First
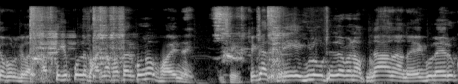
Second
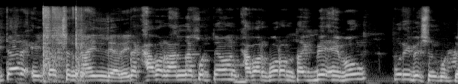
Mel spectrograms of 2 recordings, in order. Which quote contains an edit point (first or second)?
second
